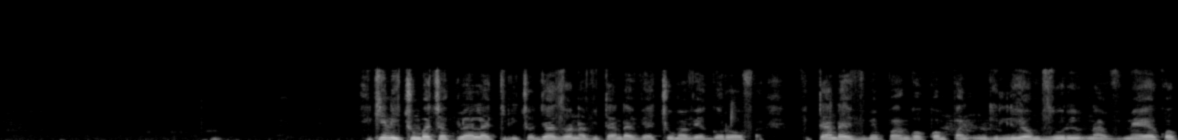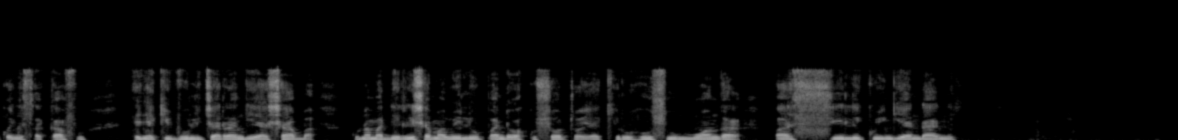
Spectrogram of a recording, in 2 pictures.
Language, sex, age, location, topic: Swahili, female, 25-35, Nairobi, education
